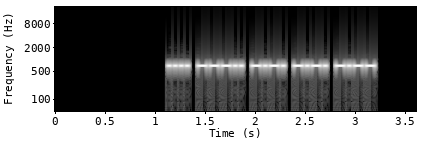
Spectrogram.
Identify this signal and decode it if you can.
Morse code, heard as a keyed tone, about 40 wpm, 700 Hz. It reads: H8CCY
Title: Code Groups - 5 Letter:Numbers - 40wpm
